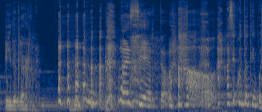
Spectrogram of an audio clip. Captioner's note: laughing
